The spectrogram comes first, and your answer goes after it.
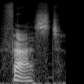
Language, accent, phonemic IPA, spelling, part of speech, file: English, US, /fæst/, fast, adjective / noun / interjection / adverb / verb, En-us-fast.ogg
- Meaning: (adjective) 1. Firmly or securely fixed in place; stable 2. Firm against attack; fortified by nature or art; impregnable; strong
